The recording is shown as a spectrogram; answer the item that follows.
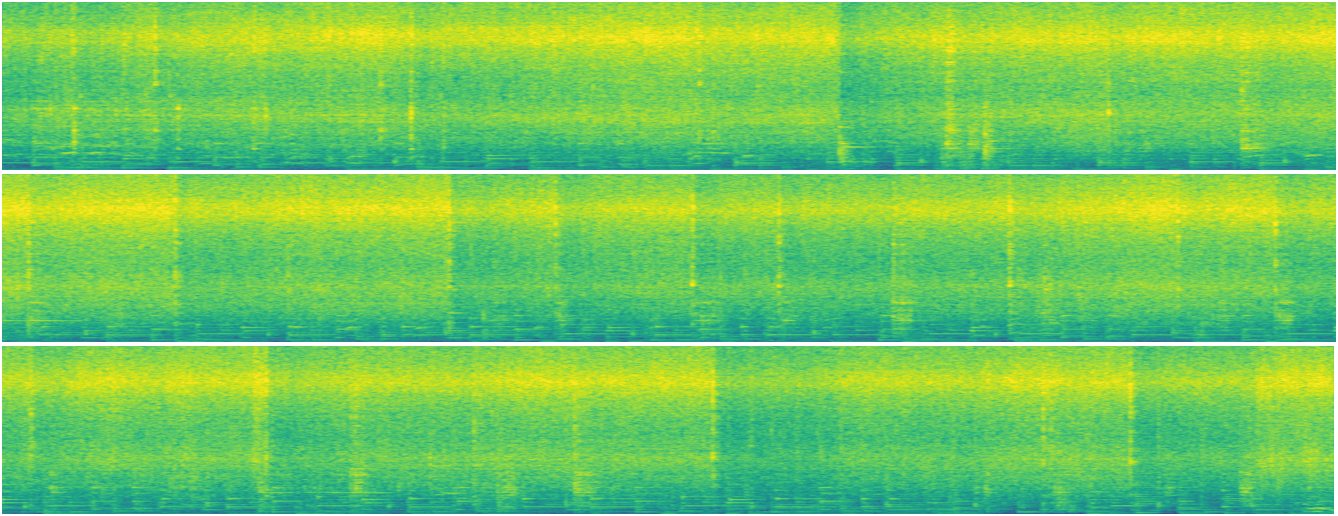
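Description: Cubes of pork sizzling in hot oil in a steel wok with sautéed garlic and onion, stirred and turned with a spatula, with short scrapes against the pan. It is the sauté stage of an adobo, before the marinade goes in.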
